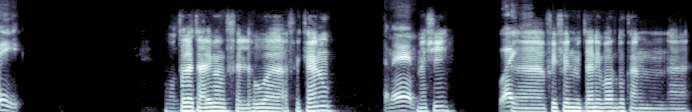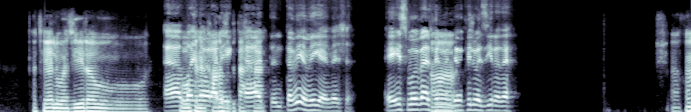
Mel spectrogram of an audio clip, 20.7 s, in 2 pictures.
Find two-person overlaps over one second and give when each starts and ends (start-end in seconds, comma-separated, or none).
13.1-14.4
